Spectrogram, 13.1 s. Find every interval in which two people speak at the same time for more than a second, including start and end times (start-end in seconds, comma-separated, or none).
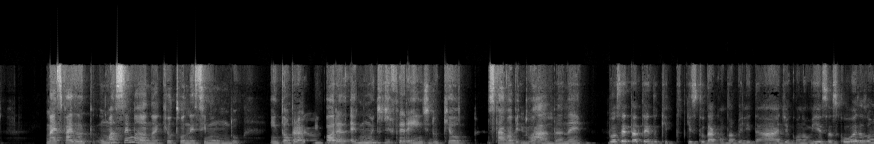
7.5-8.8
